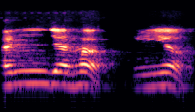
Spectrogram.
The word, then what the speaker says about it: खंजः: How to pronounce that? Kanjah. That is ka cha cha ja jha. Punch, like खंज, like that. खंजः, खंजः.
